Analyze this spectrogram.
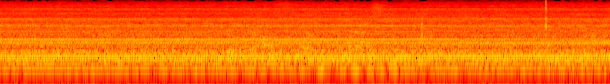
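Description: A steady mechanical hum made of several held tones over a low noise, with two faint ticks about four and five and a half seconds in.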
